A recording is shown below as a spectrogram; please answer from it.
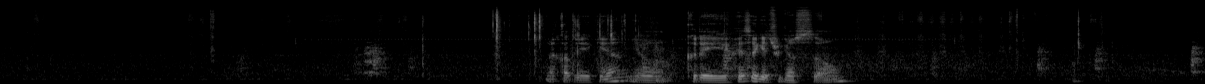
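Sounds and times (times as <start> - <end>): faint brush strokes on paper: 0.2 - 4.6, 5.6 - 11.8.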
